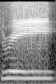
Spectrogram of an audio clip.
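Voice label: "three", spoken; My Preschool Program Demo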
